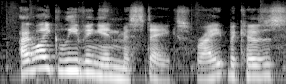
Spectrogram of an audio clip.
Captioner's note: none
